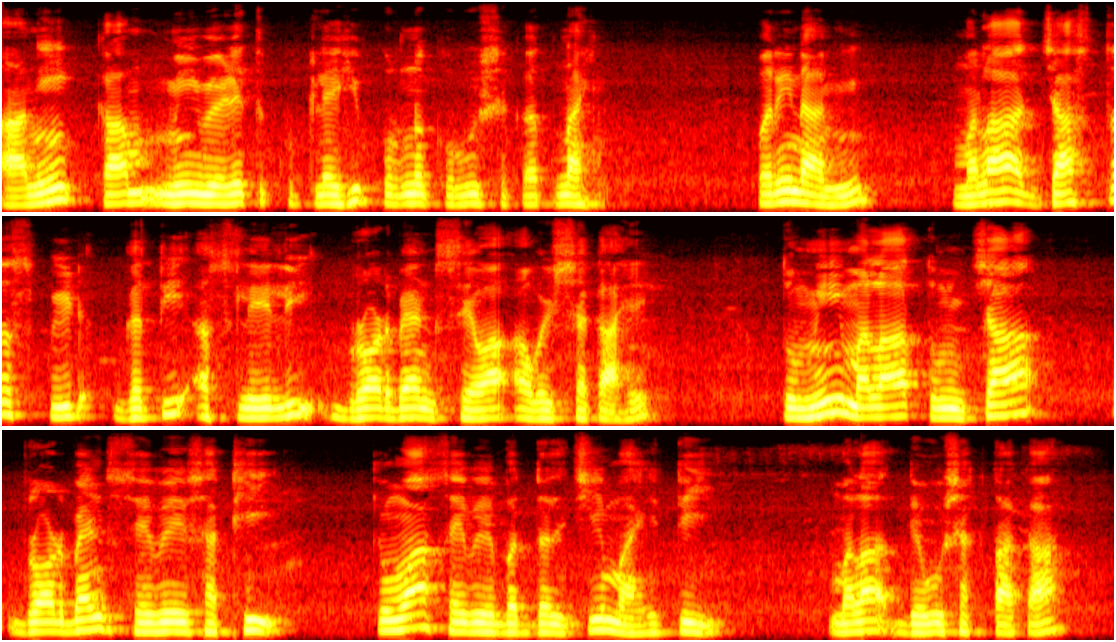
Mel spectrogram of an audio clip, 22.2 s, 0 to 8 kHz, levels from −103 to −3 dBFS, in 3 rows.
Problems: none marked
